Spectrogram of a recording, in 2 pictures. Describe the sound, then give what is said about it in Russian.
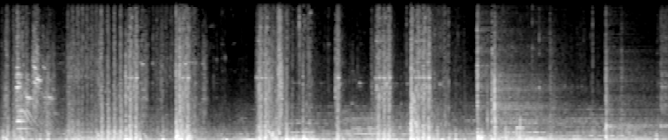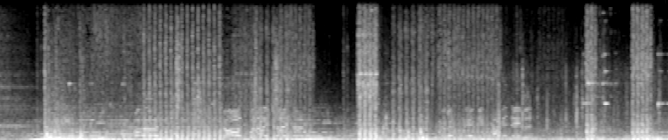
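Heavy gunfire from a war film battle scene in which a few surviving soldiers and Poles shoot back at many Germans. Loud, dense volleys and rapid machine-gun bursts run continuously throughout. “Несколько оставшихся в живых бойцов и поляков отстреливаются от многочисленных немцев.”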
